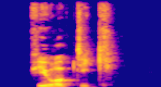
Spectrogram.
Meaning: optical fiber
- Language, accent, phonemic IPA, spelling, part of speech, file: French, France, /fi.bʁ‿ɔp.tik/, fibre optique, noun, LL-Q150 (fra)-fibre optique.wav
